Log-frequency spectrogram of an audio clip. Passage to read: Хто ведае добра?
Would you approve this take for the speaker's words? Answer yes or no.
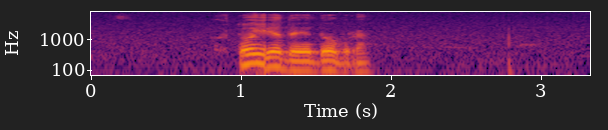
yes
